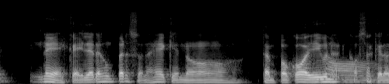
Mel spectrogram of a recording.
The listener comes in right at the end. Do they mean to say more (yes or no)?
no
